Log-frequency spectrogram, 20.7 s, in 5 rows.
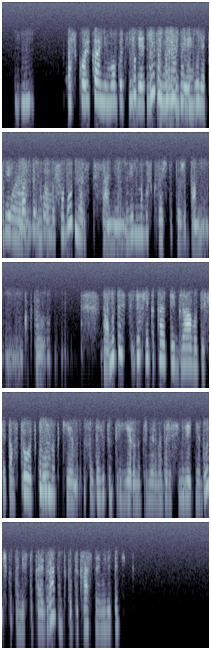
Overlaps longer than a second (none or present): present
